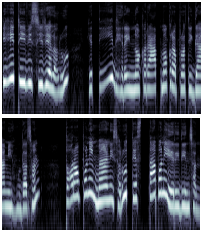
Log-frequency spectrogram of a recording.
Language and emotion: Nepali, disgusted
